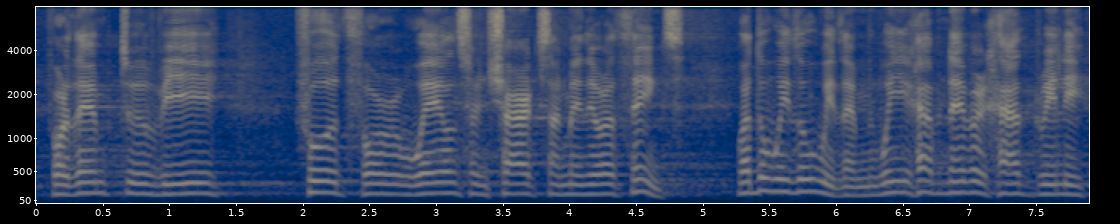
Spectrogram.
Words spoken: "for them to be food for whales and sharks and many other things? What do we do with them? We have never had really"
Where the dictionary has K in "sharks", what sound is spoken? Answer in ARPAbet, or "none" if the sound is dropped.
K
